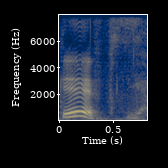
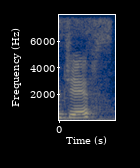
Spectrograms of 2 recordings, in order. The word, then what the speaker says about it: GIF: We included little GIFs or GIFs, depending on which side of the fence you're on.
